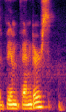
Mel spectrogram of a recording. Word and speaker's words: Wim Wenders: Whim Wenders, which him being German, I want to pronounce it as Vim Venders.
